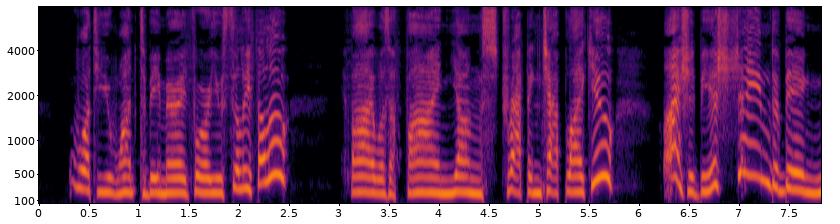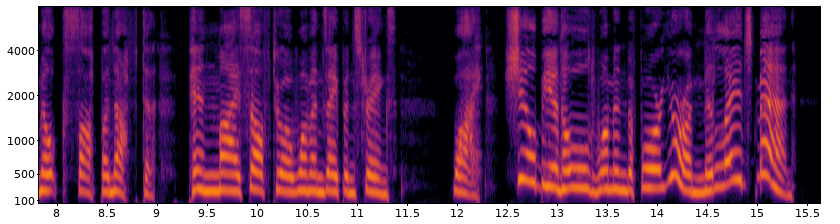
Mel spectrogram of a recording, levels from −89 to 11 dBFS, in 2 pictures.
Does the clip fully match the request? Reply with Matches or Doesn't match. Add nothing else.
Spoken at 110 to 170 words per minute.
Doesn't match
